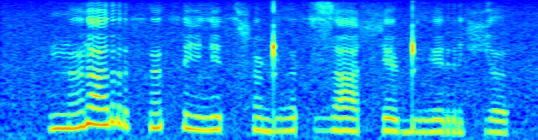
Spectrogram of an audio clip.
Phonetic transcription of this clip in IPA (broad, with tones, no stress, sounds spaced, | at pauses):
n ə̃˨˥ ɾ a˨˥ r θ ə̃˨˥ θ ɾ i˨˩ l i˨˩ θ ɬ ə̃˨˩ ɖʱ ə˨˩ θ z a˨˩ ɬ e˨˩ ɖʱ e˨˩ r ç ə˨˩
